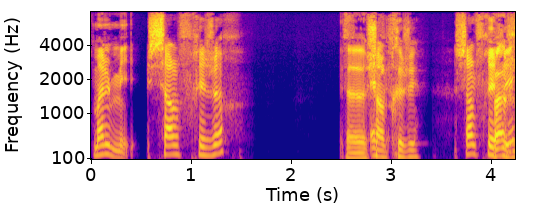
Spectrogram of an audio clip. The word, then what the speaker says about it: Fréger: prononce mal mais Charles Fréger Charles fréer Charles fr je sais pas comment ça se prononce en vrai parce que j'ai lu juste le le nom alors Charles Fréger c'est c'est Charles fréer c'est un photographe qui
